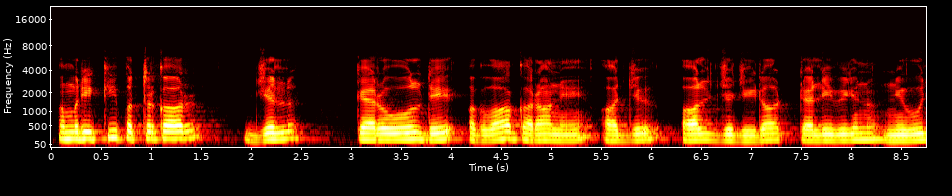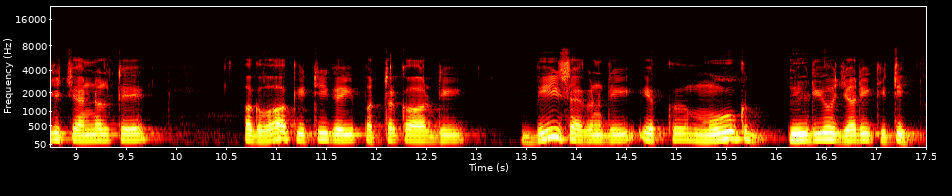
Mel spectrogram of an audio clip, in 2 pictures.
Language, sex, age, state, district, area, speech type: Punjabi, male, 60+, Punjab, Amritsar, urban, read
